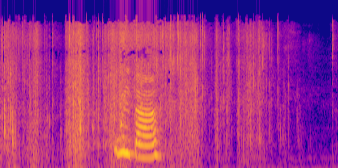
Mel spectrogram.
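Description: A plastic bag crinkles in a woman's hands.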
